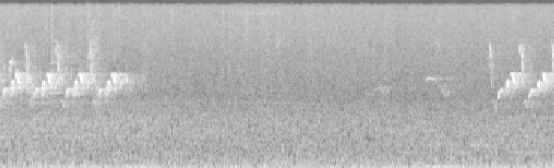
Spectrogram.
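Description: An American goldfinch gives quick bursts of four thin, bouncy high notes, repeated after a pause, over a steady low rumble of wind or distant traffic.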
